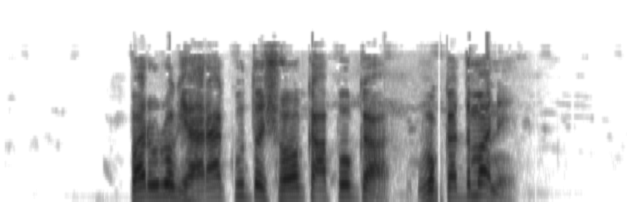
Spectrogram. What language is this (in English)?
Gurgula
